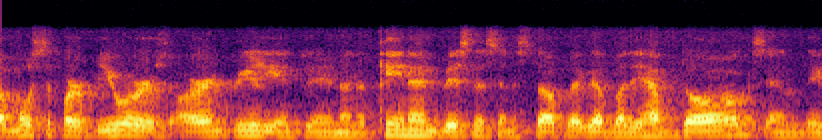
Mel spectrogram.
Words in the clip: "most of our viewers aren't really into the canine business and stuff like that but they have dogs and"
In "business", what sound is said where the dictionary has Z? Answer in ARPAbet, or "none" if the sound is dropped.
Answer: S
